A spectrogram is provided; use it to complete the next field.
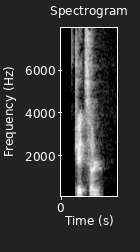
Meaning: G clef, treble clef
- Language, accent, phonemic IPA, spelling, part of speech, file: French, France, /kle d(ə) sɔl/, clef de sol, noun, LL-Q150 (fra)-clef de sol.wav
